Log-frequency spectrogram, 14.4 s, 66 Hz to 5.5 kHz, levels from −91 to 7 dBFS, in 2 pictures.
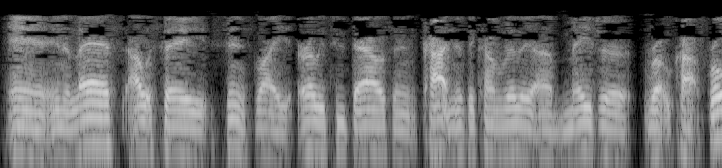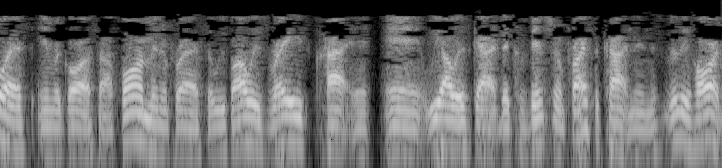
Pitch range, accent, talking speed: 100-115 Hz, American, 185 wpm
